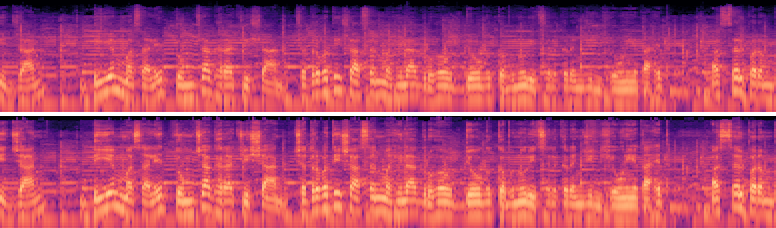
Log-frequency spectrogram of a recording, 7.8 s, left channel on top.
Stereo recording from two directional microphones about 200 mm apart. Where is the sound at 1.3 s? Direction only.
35° right (ahead or behind).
